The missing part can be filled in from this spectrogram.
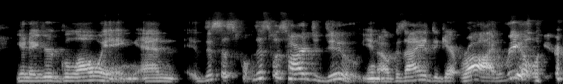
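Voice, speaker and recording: Over noticeable background noise, a woman speaks at medium pitch with very wide pitch swings and hardly any pauses. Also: moderate pace. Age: 70s. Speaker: retired teacher and product seller. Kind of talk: sales pitch. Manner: animated.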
